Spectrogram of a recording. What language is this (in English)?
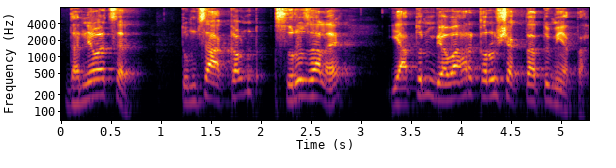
Marathi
